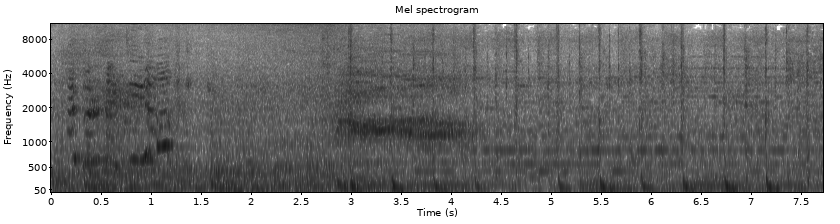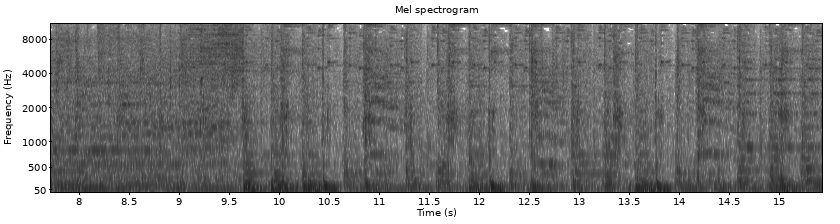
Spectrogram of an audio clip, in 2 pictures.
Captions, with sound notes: I've got an idea! [GHOST SCREAMS] [ENERGETIC MUSIC]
